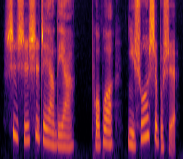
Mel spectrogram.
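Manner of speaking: usual speaking voice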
